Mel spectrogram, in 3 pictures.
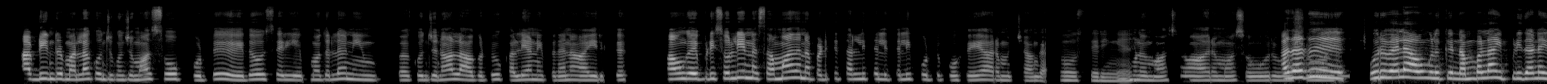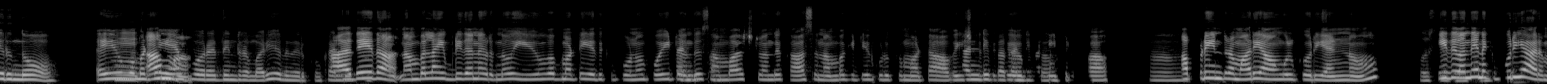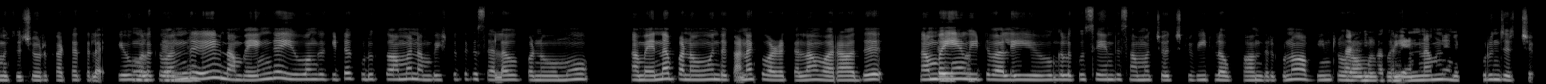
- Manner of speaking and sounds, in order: none
- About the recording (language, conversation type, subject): Tamil, podcast, ஒரு உறவு முடிவடைந்த பிறகு நீங்கள் எப்படி வளர்ந்தீர்கள்?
